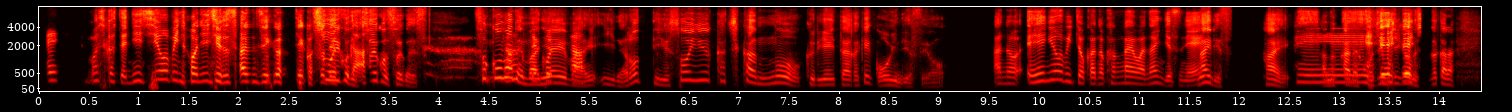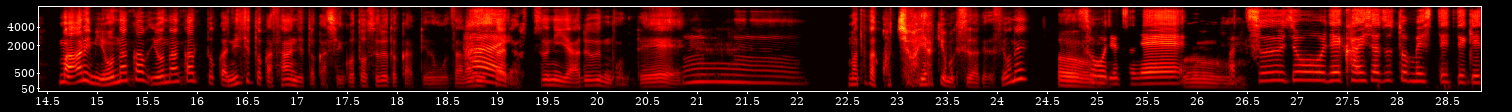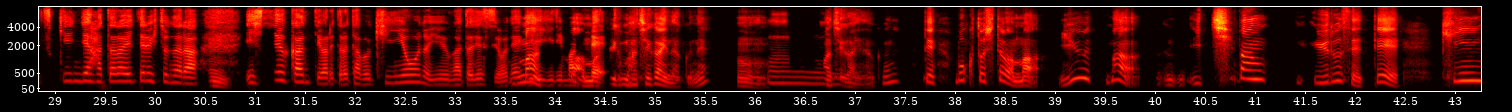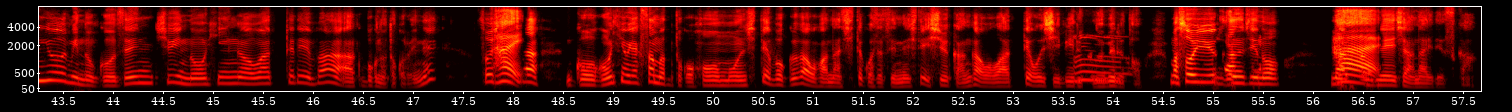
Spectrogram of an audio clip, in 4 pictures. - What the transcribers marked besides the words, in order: laughing while speaking: "にじゅうさんじ ご、ってことですか？"; laugh; unintelligible speech
- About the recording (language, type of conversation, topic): Japanese, podcast, 完璧主義とどう付き合っていますか？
